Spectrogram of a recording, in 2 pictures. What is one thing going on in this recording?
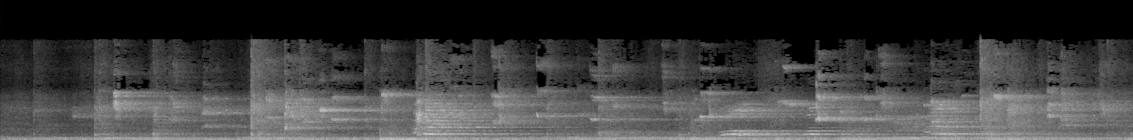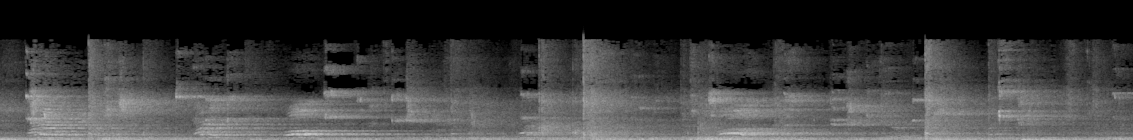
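Rackets strike a shuttlecock back and forth in an echoing hall.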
